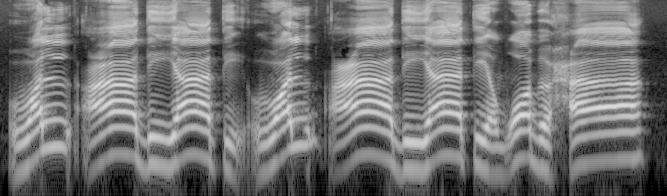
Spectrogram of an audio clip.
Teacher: تو یہاں قلقلہ نہیں کرنا ہے، یعنی والعادیاتی نہیں پڑھنا ہے، ول نہیں پڑھنا ہے، بلکہ اس کو والعادیاتی، والعادیاتی، یعنی ول پر ہم کو آواز مکمل ٹھہرانا ہے، یعنی ساکن کرنا ہے نا۔ ساکن کرنے کا مطلب یہ ہوتا ہے ٹھہرنا، ٹھیک ہے۔ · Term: لام ساکن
